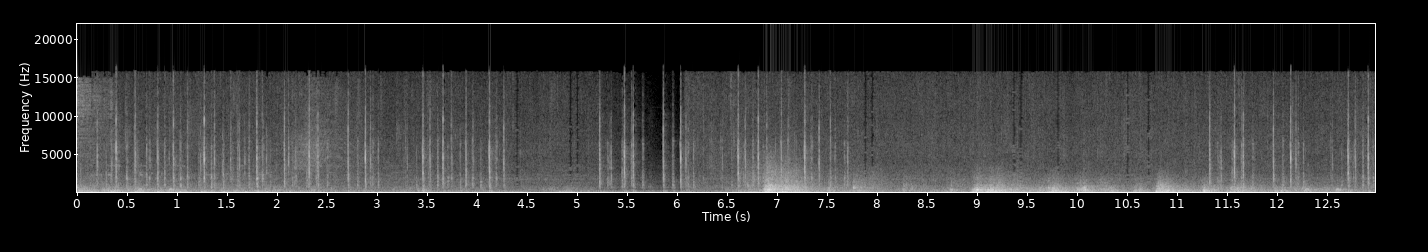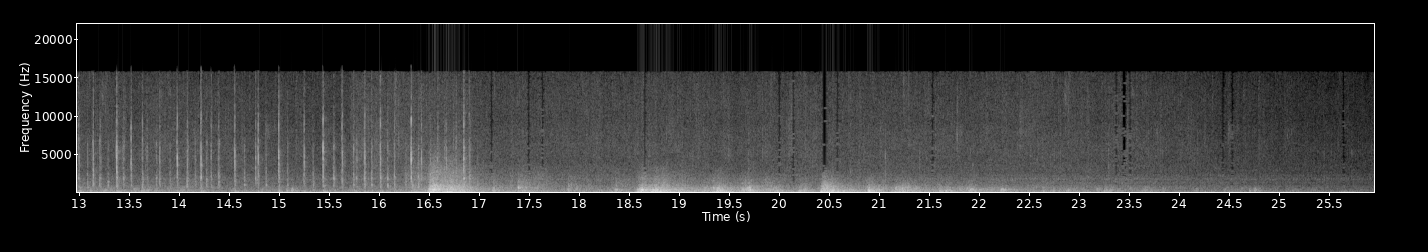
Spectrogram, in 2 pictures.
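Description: Rain falling steadily, with several heavy rolls of thunder swelling up through it, fading out near the end.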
